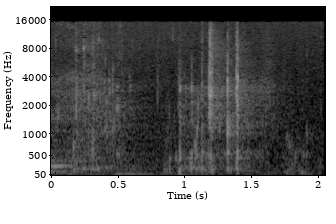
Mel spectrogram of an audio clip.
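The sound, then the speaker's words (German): A person takes a quick sip of water, with soft slurping and a couple of small gulps over a quiet background, followed by a faint breath. “Ich nehme jetzt nur kurz einen Schluck Wasser.”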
